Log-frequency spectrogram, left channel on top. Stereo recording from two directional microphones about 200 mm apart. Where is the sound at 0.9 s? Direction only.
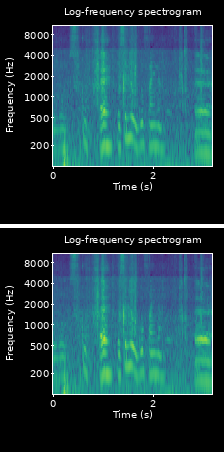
10° left (ahead or behind).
